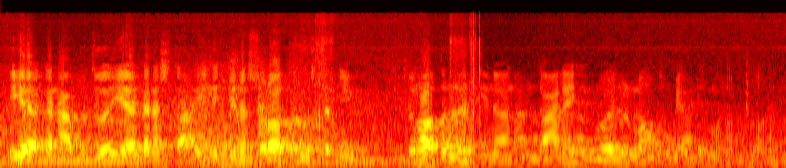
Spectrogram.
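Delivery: low, level Quranic recitation; prayer recitation. Real, not acted. Preacher leads congregation in Al-Fatihah, low level recitation. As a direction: recite steadily on a low, even pitch.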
